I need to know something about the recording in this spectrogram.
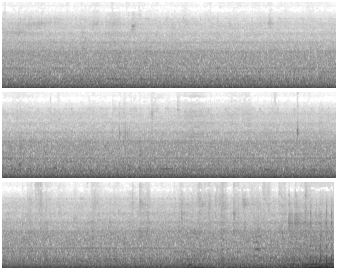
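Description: A bus engine idles with a low, steady throb.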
